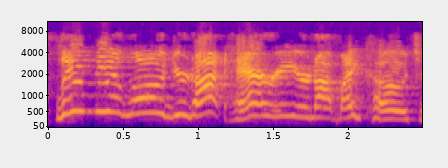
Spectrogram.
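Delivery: very high-pitched retold whine; petulant outburst. Upset fighter telling her husband to back off, mock petulant outburst.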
